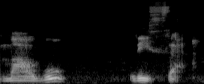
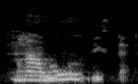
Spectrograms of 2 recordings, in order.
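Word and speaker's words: Mawu-Lisa: A sister keep getting me the pronunciation Mawu Lisa. Mawu Lisa.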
